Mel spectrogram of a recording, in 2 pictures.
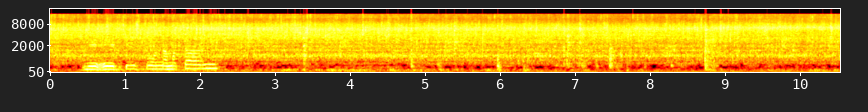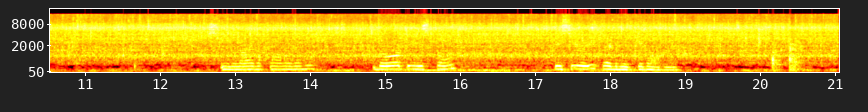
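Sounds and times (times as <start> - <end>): chicken sizzling in hot oil: 0.0 - 21.0
wooden spoon stirring: 3.1 - 9.2.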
